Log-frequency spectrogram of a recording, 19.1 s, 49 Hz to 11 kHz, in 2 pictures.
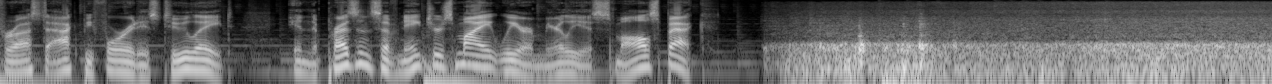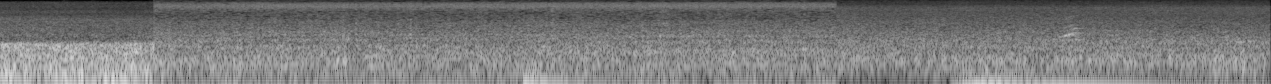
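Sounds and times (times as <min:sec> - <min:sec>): rushing floodwater: 0:05.8 - 0:19.0.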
